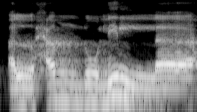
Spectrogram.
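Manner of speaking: alhamdulillah very slowly, the doubled l of Allah pressed. Shown as a demonstration. Teacher shows the class the tasdid in Allah, slowly. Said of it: "setiap lafaz Allah itu tasdid".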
